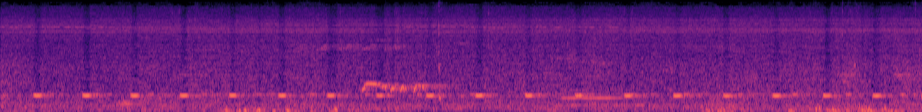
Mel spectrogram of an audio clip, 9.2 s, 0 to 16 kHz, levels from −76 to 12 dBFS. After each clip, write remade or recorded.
recorded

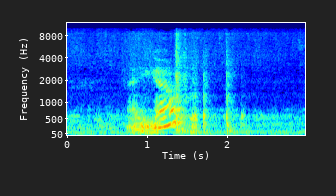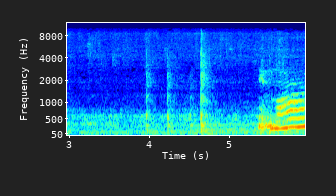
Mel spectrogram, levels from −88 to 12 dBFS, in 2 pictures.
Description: remade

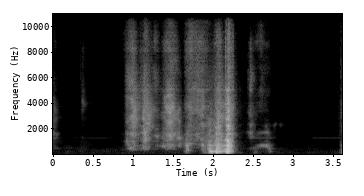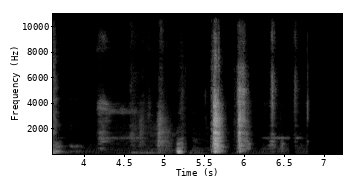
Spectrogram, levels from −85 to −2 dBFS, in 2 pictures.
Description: remade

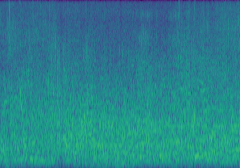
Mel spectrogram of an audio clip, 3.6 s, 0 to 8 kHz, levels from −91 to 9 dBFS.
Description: recorded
